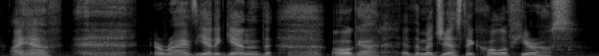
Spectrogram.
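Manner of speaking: hyperventilating, gasping for air between words.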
